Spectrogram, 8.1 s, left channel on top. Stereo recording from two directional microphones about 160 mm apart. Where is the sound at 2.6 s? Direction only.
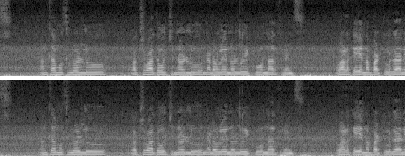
30° left (ahead or behind).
